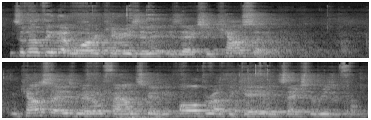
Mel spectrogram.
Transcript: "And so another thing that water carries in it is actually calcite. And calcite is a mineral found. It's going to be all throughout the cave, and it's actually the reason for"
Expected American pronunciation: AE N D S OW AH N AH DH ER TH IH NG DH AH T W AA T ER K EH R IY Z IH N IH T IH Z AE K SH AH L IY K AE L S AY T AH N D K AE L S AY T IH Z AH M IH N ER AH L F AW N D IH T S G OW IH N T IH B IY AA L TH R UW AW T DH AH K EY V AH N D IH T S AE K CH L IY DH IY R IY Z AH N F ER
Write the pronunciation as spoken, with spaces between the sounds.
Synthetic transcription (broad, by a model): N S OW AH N AH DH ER TH IH NG DH AH T W AA T ER K EH R IY Z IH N IH T IH Z AE K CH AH L IY K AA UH S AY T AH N K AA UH S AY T IH Z M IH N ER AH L F AW N D IH T S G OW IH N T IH B IY AA L TH R UW AW T DH AH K EY AH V IH T S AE K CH IY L IY R IY Z AH N F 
